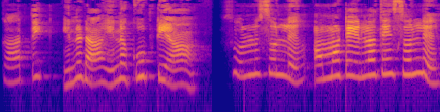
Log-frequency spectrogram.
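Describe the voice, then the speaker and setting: A nagging, scolding cartoon mother-in-law, as a woman puts her on. The voice is piercingly high and bright. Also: lively intonation, quick pace, exaggerated voice. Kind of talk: cartoon voice acting.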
